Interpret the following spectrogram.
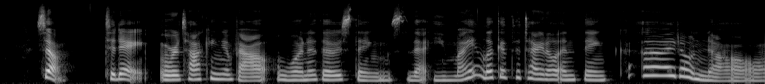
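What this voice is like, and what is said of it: Froggy, slightly hoarse voice. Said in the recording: “my voice sounds a little bit froggy... my voice gets a little bit funky when it's really cold”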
